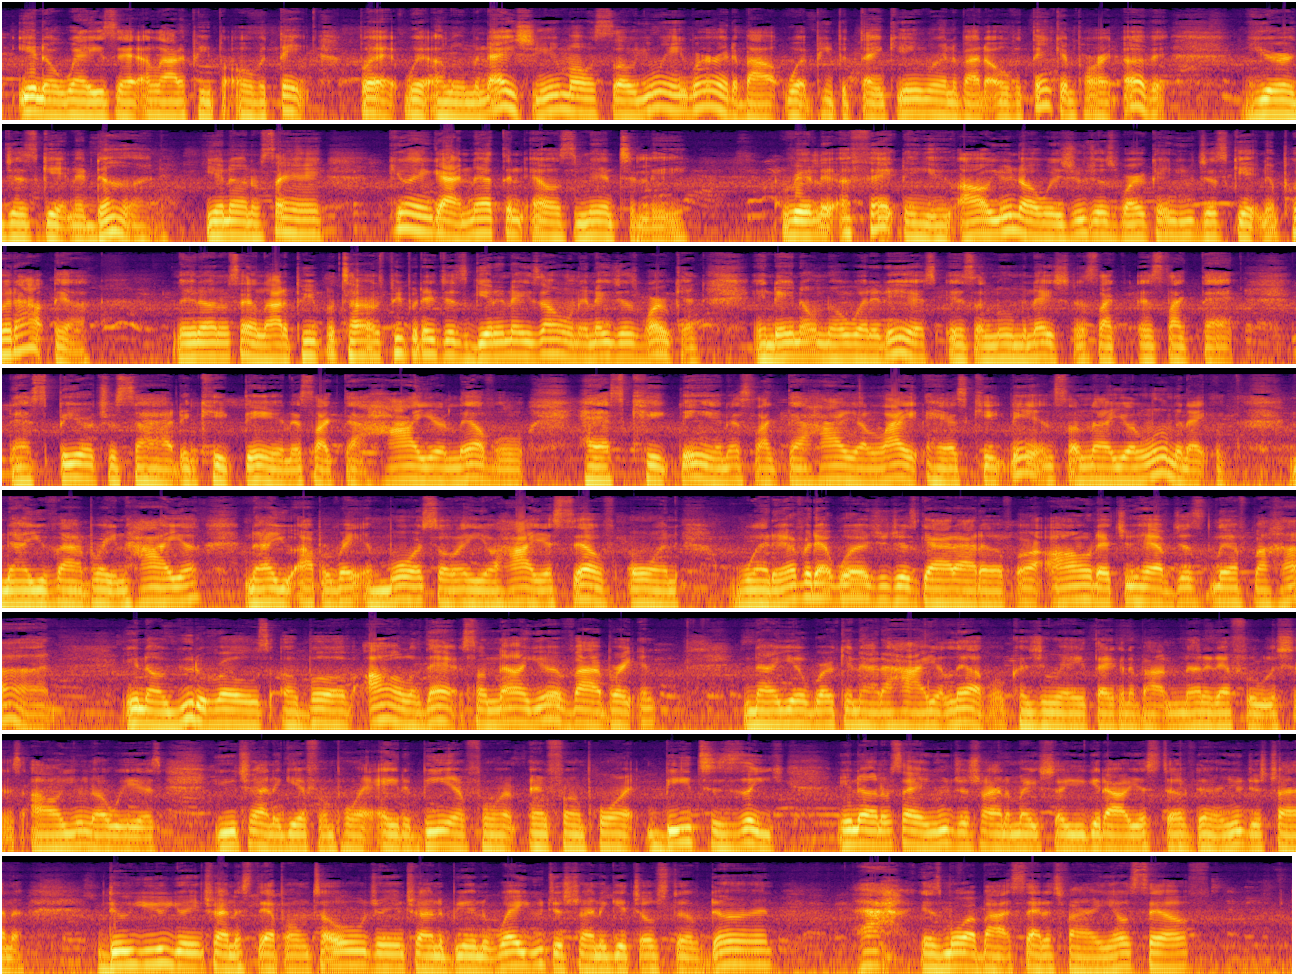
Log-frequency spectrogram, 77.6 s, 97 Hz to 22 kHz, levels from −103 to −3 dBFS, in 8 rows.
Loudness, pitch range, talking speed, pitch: -14 LUFS, 115-130 Hz, 200 wpm, 120 Hz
